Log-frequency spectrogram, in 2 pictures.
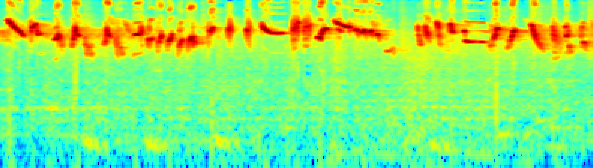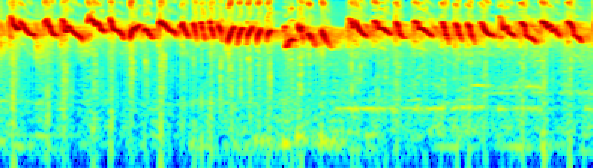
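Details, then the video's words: A white-eye, filmed casually, sings a long-duration, high, rapid twittering warble of thin slurred notes, running almost without pause with only brief breaks. "Pleci Durasi"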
